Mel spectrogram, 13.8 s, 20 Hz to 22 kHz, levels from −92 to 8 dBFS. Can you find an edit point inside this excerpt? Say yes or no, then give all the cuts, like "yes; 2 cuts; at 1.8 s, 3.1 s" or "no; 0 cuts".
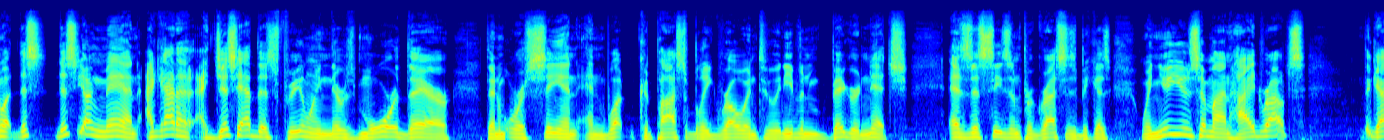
yes; 2 cuts; at 1.4 s, 5.0 s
